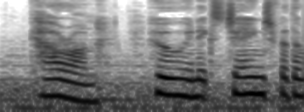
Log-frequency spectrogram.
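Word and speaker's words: Charon: name you heard wasn't karen it was c-h-a-r-o-n as in caron the ferryman of the dead karon who in exchange for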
